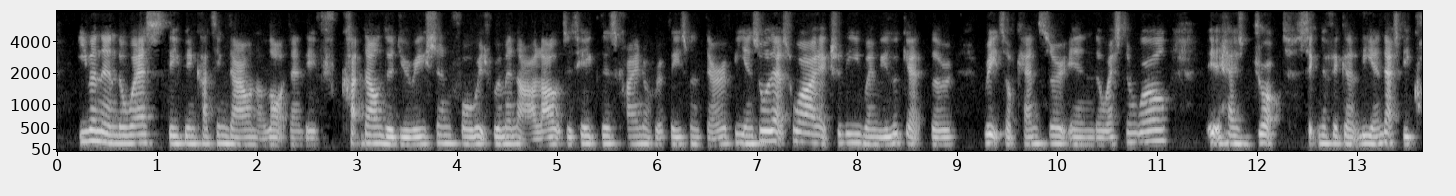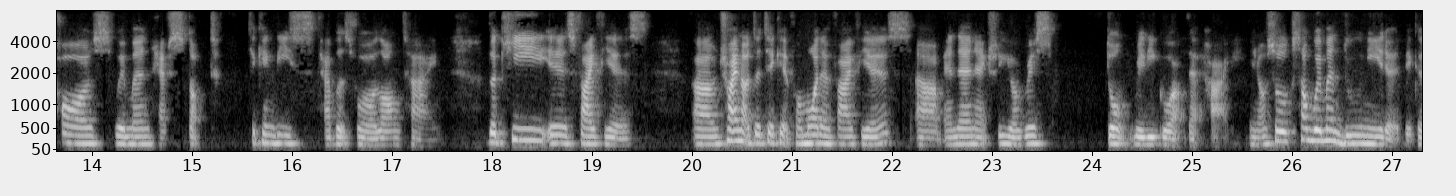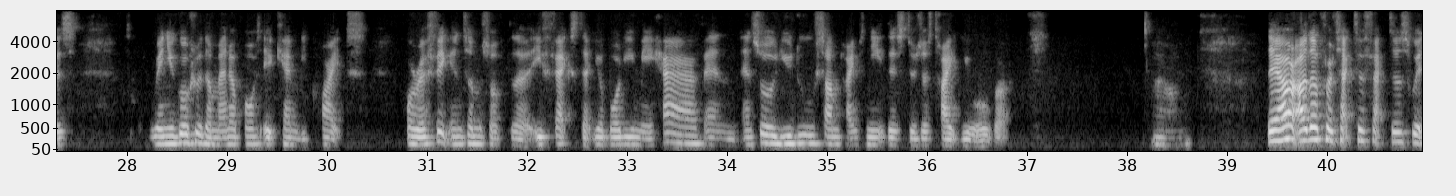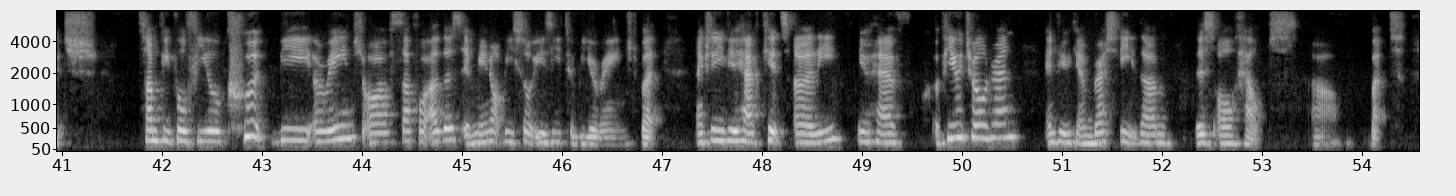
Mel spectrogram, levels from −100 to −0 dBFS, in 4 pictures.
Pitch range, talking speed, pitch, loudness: 155-200 Hz, 200 wpm, 170 Hz, -25 LUFS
